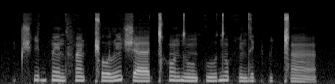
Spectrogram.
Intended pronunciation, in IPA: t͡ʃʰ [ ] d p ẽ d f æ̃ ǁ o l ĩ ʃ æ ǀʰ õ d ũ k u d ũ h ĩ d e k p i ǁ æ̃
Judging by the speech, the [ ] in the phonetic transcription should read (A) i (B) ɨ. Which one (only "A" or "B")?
A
